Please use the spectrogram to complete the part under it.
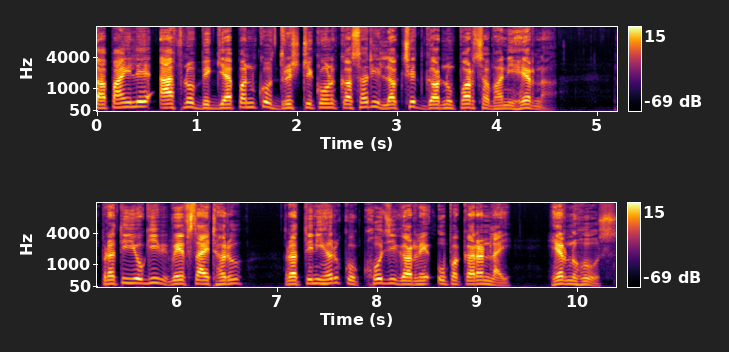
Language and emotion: Nepali, neutral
